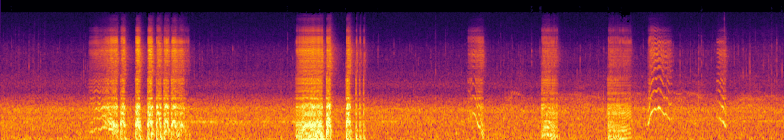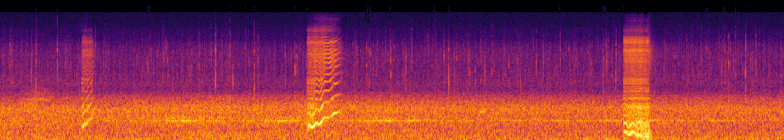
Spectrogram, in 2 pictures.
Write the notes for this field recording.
singing tree in a wind. the first part is recorded with small omni mics, the second part with LOM geophone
